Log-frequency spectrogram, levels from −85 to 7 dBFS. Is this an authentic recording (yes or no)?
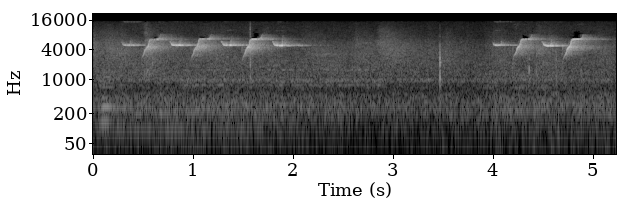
yes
